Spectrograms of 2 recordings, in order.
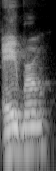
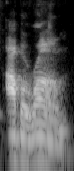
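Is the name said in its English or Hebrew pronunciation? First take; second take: English; Hebrew. First: The name is said in its English form. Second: The name is said in its Hebrew form. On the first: "So the English is Abram" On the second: "the Hebrew uh, pronunciation is Abaram"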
